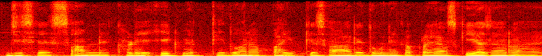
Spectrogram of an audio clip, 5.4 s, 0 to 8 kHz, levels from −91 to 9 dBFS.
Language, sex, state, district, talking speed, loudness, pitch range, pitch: Hindi, male, Chhattisgarh, Korba, 175 wpm, -14 LUFS, 130-150 Hz, 135 Hz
